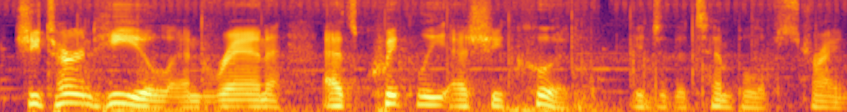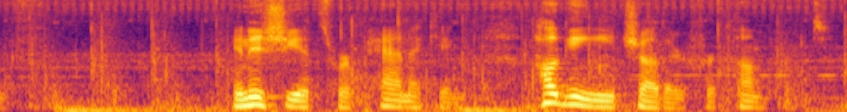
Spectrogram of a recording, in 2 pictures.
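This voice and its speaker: A man narrating a scripted fantasy audio drama with measured delivery and dramatic pauses. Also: mid-range voice, fairly bright tone. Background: faint music.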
